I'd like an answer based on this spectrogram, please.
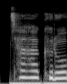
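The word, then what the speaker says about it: צחק: 히브리어로 이삭이 이츠하크, 희롱하다가 차하크로 발음하는데 조롱하듯 희롱하는 이스마엘은 분명 마음의 할례를 행하지 않은 모습입니다.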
